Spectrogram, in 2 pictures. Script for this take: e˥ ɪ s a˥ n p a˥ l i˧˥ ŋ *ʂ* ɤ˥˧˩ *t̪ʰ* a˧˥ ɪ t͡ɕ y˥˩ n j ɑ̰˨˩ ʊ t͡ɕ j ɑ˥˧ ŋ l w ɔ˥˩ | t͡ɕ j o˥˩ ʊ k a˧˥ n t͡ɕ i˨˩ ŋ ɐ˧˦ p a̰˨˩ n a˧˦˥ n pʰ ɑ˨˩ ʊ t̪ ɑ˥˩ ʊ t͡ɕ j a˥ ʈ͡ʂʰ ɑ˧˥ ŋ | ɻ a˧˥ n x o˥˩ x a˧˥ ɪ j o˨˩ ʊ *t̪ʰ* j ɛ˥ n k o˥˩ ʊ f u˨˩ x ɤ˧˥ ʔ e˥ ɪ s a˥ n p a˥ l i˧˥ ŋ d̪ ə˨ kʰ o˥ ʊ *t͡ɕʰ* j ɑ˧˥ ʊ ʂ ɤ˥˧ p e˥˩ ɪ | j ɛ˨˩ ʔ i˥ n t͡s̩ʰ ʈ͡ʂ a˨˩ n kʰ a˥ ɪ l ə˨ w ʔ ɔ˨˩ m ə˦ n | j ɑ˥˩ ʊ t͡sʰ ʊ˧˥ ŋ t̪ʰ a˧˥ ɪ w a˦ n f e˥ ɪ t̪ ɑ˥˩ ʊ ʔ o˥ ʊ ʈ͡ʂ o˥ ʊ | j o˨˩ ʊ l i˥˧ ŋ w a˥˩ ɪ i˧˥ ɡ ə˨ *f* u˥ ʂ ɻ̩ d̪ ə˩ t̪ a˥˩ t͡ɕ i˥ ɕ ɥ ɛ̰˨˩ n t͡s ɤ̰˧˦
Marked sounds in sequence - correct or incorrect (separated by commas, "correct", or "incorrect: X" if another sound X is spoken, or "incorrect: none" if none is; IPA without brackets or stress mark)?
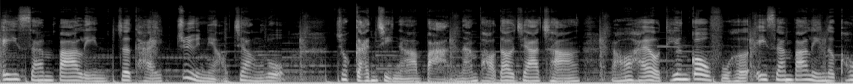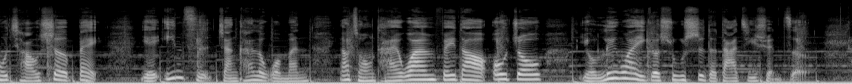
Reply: incorrect: ʈ͡ʂ, correct, correct, correct, incorrect: ʂ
